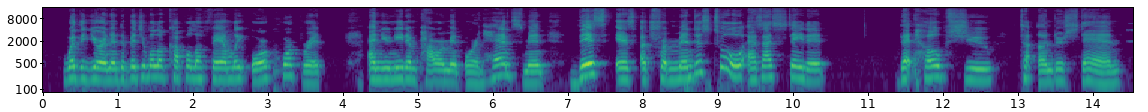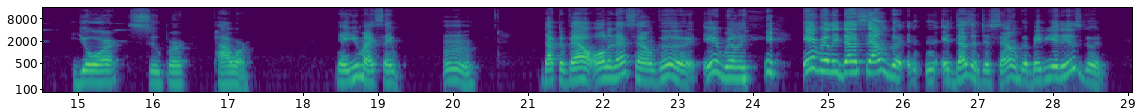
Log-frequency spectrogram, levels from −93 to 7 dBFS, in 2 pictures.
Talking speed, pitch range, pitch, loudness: 120 wpm, 160-215 Hz, 185 Hz, -27 LUFS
